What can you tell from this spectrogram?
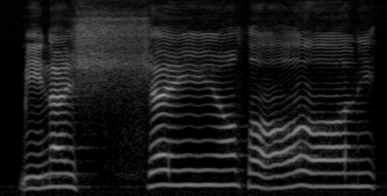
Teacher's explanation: Jadi suara alif lamnya di dalam kalimat asyaiton hilang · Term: as-samsiyah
